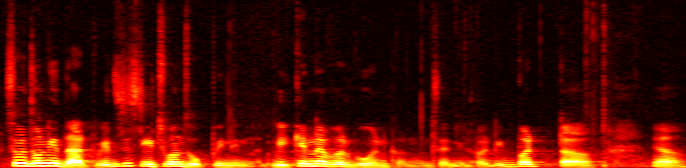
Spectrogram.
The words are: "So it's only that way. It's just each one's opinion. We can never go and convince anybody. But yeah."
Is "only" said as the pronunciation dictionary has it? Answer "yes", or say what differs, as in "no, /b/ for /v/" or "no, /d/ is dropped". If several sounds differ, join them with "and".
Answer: yes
